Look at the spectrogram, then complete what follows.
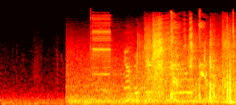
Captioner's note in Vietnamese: tiếng máy fax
